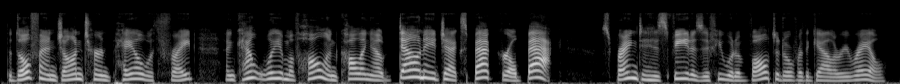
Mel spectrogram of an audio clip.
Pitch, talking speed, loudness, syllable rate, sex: 225 Hz, 220 wpm, -20 LUFS, 5.4 syllables/s, female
